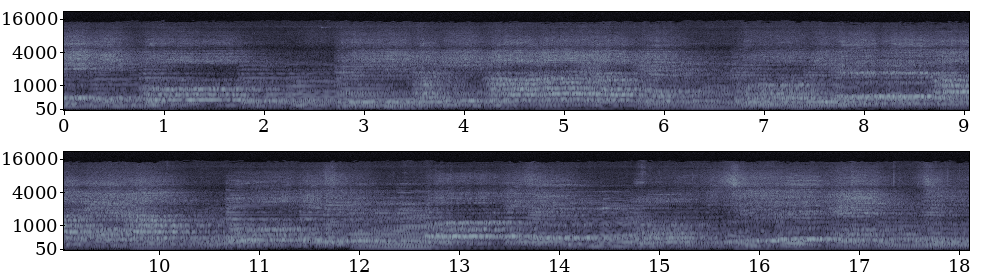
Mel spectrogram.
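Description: A choir singing a slow song, with long held notes that change every second or two.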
